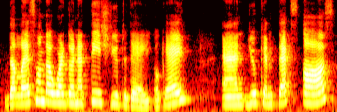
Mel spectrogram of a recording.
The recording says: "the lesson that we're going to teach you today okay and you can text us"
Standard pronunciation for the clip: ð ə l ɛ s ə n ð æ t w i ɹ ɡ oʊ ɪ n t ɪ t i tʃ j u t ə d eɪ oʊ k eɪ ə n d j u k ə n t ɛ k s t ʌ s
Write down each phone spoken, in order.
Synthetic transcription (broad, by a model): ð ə l ɛ s ə n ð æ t w i ɹ ɡ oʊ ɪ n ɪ t i tʃ j u t ə d eɪ oʊ k eɪ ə n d j u k ə n t ɛ k s t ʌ s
